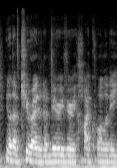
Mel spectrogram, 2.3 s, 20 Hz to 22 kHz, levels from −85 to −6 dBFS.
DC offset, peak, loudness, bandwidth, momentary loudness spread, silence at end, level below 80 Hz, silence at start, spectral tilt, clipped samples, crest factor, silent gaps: under 0.1%; 0 dBFS; -16 LUFS; 12.5 kHz; 6 LU; 0 s; -24 dBFS; 0 s; -7.5 dB/octave; under 0.1%; 14 dB; none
